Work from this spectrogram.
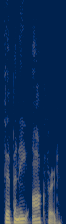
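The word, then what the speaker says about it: Okeford Fitzpaine: But perhaps the strangest of all is Okeford, Fitzpaine, Dorset, which many locals pronounce, for reasons no one can begin to guess at, Fippany Ockford.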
